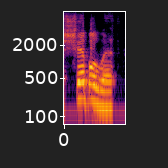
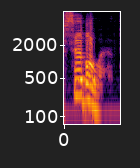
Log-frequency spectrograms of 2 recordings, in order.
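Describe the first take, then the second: First: The word begins with an 'sh' sound. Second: The word begins with an 's' sound. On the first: The speaker is a Gileadite. The speaker calls it right. "instead of shibboleth" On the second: The speaker is an Ephraimite. The speaker calls it wrong. "the Ephraimites could not pronounce the shin"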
